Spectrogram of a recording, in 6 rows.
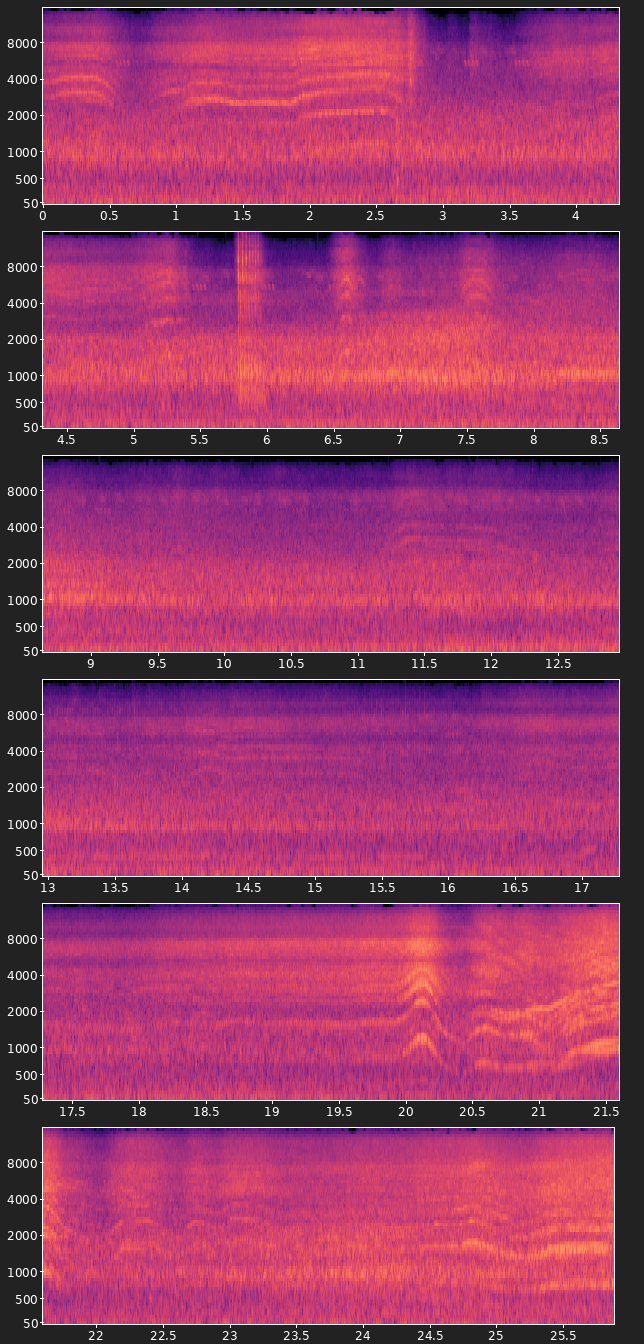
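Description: GEPRC Cinelog 35 FPV drone's motors whining at a distance, the pitch rising and falling as the throttle is worked, over a steady low rumble.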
